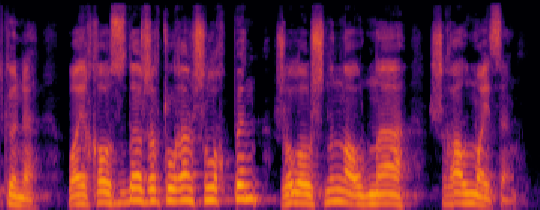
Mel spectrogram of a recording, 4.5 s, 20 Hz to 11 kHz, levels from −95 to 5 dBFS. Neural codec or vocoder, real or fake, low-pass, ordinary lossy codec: vocoder, 44.1 kHz, 128 mel bands, Pupu-Vocoder; fake; 9.9 kHz; none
